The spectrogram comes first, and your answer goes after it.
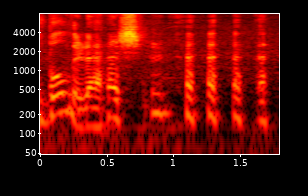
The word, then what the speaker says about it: Boulder Dash: Every time I say Boulder Dash, I'm like, oh, I'm pronouncing Balderdash wrong. But no, his name is Boulder Dash.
